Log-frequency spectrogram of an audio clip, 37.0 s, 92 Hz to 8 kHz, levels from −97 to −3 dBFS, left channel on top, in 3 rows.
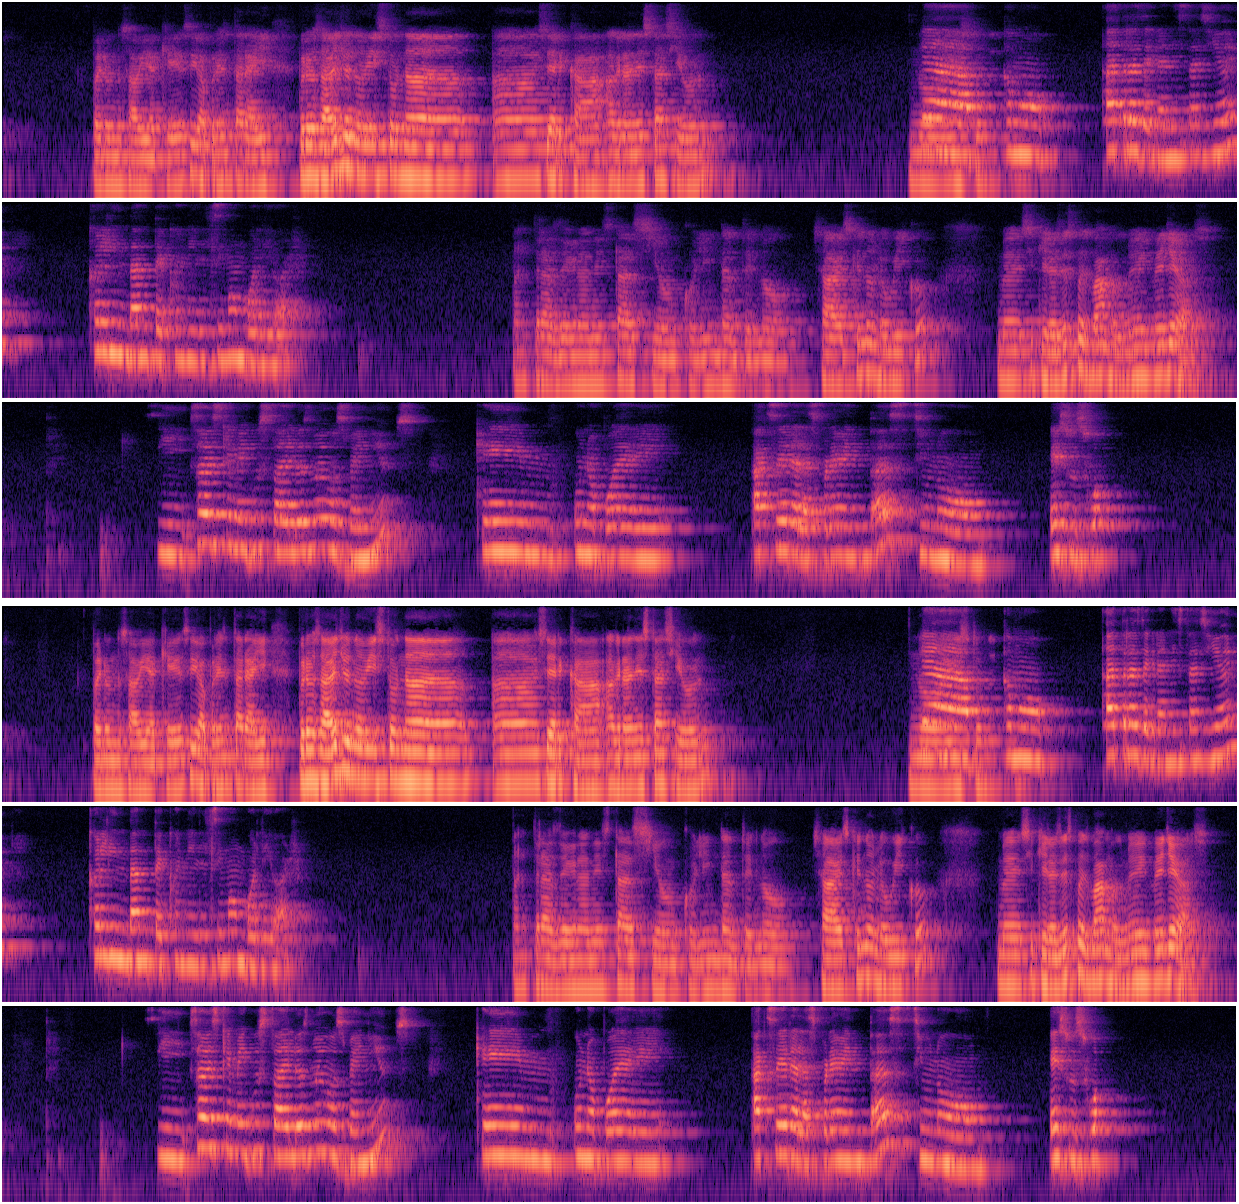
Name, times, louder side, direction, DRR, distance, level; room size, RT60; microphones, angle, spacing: voice 1, 0.9-7.1 9.1-9.9 17.5-21.6 22.3-24.4, right 3 dB, 85° right, 9 dB, 0.8 m, -28 dB
voice 2, 9.2-10.5 11.0-12.4 13.2-15.3 26.3-28.8 29.5-31.3 32.2-34.5 35.2-35.7, right 2 dB, 55° right, 5 dB, 1.0 m, -28 dB
9.4 x 5.7 x 4.4 m, 0.86 s
head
